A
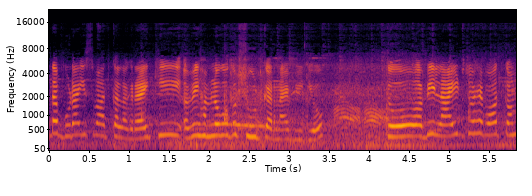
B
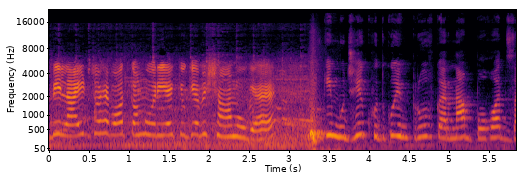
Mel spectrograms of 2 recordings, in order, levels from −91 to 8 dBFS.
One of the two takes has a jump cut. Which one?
B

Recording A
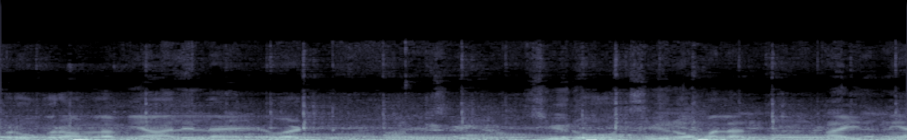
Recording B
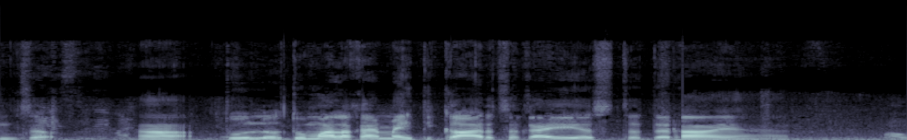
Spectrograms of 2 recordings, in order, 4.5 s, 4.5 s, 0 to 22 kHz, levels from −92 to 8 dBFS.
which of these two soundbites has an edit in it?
B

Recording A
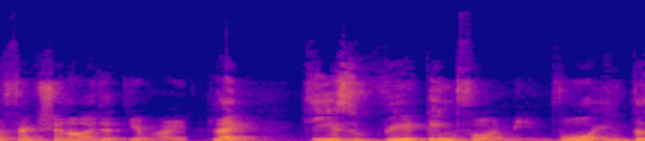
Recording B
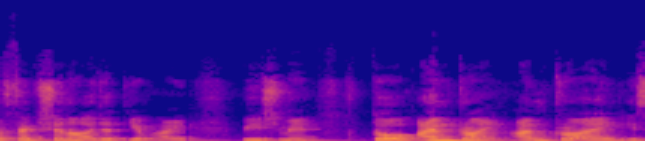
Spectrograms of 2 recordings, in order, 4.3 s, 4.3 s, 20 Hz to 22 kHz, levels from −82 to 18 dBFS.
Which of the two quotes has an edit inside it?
A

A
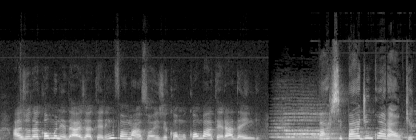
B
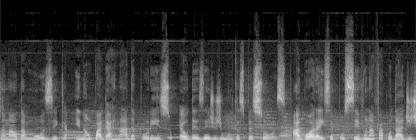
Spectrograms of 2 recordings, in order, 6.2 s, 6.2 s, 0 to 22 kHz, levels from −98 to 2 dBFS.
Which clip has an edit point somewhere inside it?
A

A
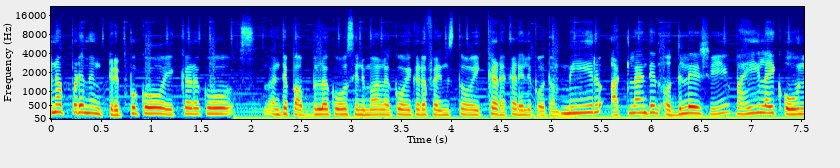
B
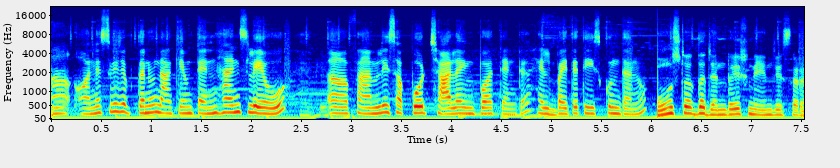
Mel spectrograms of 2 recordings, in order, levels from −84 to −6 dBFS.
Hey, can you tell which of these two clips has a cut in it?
B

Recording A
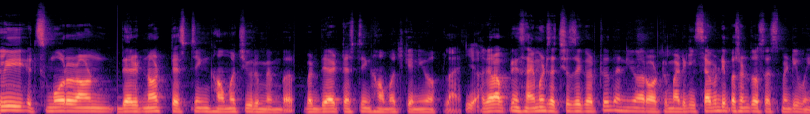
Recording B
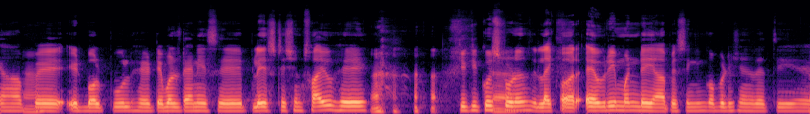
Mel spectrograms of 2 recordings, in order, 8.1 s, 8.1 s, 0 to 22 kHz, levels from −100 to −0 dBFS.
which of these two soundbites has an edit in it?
B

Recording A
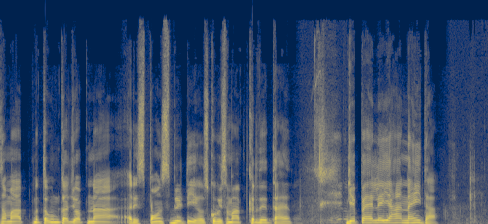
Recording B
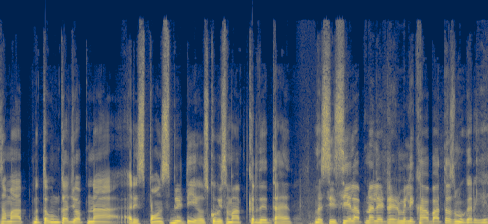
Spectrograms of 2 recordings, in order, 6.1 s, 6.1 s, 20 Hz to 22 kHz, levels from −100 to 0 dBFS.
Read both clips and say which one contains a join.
B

